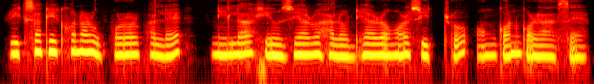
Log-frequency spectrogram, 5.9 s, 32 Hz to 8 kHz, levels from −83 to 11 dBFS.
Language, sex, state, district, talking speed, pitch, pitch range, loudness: Assamese, female, Assam, Kamrup Metropolitan, 130 wpm, 225 Hz, 210-240 Hz, -15 LUFS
